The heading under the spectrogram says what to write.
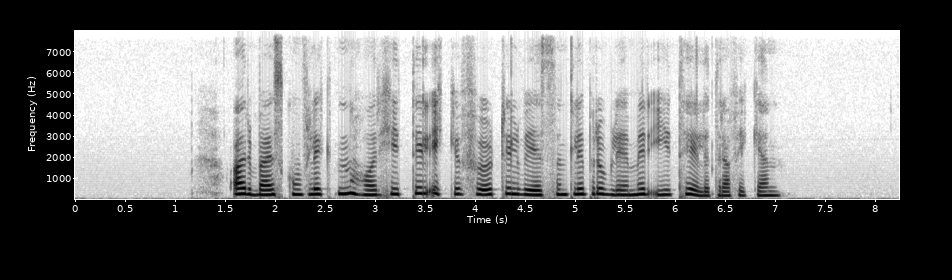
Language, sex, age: Norwegian, female, 54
